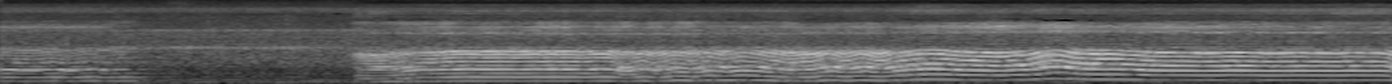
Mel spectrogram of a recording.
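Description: A young man sings a long, wavering melody close by.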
